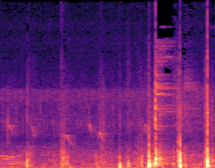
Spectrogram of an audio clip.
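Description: A few sharp knocks, about a third of a second apart, in the second half, among voices.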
